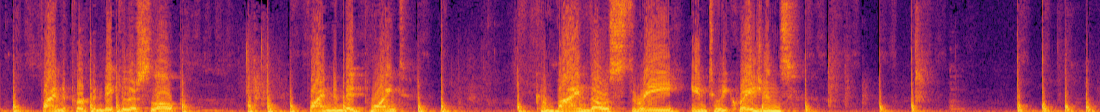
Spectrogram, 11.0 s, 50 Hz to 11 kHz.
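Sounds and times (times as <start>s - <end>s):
stylus tapping on tablet: 8.1s - 9.4s.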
